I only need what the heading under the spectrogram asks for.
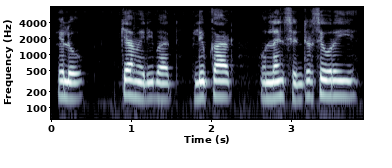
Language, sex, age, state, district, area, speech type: Hindi, male, 18-30, Madhya Pradesh, Ujjain, rural, spontaneous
